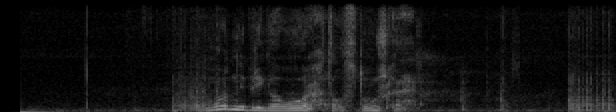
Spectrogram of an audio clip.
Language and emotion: Russian, sad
